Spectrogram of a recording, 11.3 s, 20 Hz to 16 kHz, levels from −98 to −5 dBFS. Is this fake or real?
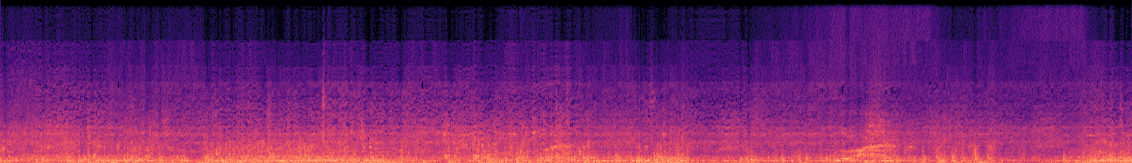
fake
